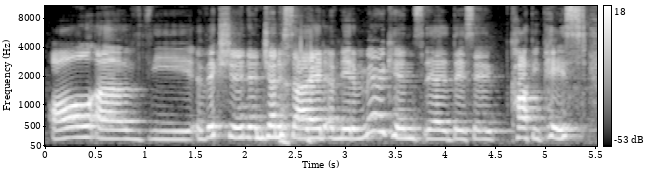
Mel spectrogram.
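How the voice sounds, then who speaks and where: A woman's voice: a little high, moderate pace, rough recording. A woman guest in a live podcast interview, explaining in long, fluent, connected points. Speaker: guest speaker.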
